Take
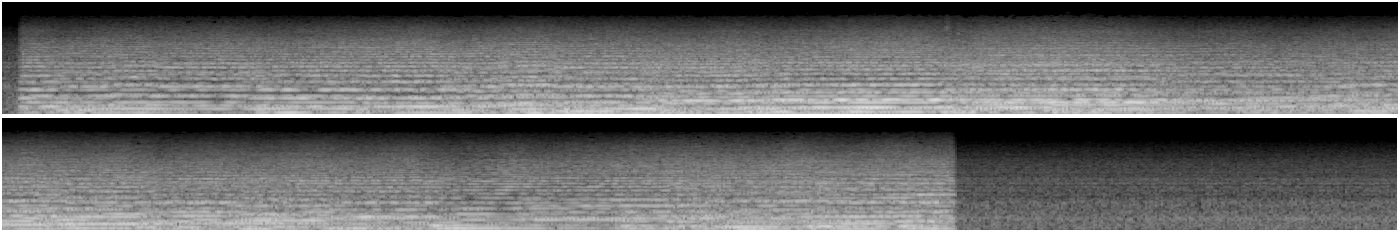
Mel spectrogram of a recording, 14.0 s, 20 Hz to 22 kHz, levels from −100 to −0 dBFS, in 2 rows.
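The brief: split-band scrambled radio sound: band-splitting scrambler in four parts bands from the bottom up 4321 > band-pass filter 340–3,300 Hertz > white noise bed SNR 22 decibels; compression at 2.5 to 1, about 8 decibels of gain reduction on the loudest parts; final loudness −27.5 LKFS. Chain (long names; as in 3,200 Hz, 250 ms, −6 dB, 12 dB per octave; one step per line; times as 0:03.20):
downward compressor 2.5 to 1, threshold −26 dBFS
band-splitting scrambler in four parts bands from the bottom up 4321
band-pass filter 340–3,300 Hz
white noise bed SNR 22 dB
level +3.5 dB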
